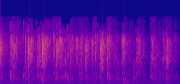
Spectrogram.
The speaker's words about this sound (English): So if you are joining the church today, I would like to welcome you up front, all the adults. Yep, y'all can clap.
